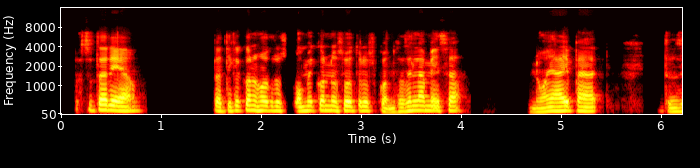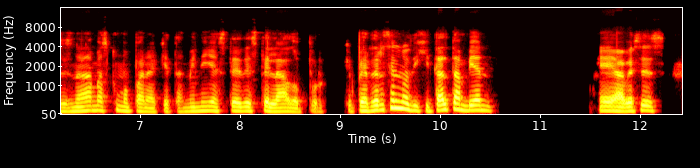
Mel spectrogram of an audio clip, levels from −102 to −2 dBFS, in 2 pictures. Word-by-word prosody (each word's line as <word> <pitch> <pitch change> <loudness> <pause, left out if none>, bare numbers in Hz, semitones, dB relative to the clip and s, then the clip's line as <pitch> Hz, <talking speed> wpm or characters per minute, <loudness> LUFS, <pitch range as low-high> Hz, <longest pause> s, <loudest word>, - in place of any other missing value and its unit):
haz - - -22
tu 170 - -12
tarea, 155 -3 +2 0.7
platica 145 +2 -4
con 170 0 0
nosotros, 150 -2 -2
come 150 +2 -2
con 165 0 -2
nosotros, 150 -1 -1
cuando 110 -6 -6
estás 130 +4 -3
en 160 - -1
la 160 - +1
mesa, 155 0 -4 0.6
no 115 +1 -6
hay 145 +2 +3
iPad". 145 -3 -2 0.6
Entonces, 125 -1 -6
nada 145 +3 +1
más 155 -1 -4
como 150 -4 -5
para 120 -3 -3
que 120 - -8
también 130 +4 -5
ella 150 0 -1
esté 145 +1 0
de 140 - +1
este 135 +1 0
lado, 125 -2 0
porque 120 -1 -13
perderse 165 - +4
en 240 - +9
lo 210 - +7
digital 160 +1 +3
también 170 -6 +3 1.0
eh, 75 -1 +4
a - - +7
veces 150 +2 0
150 Hz, 185 wpm, -23 LUFS, 135-160 Hz, 1.0 s, en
